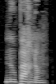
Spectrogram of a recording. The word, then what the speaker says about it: parlons: Remember, the S on the end is silent, so it makes this. Nous parlons.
